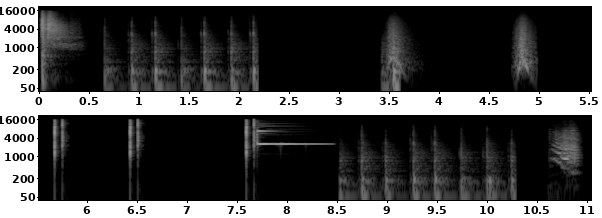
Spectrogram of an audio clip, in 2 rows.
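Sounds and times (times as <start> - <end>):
click with ringing ding: 7.6 - 8.5.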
